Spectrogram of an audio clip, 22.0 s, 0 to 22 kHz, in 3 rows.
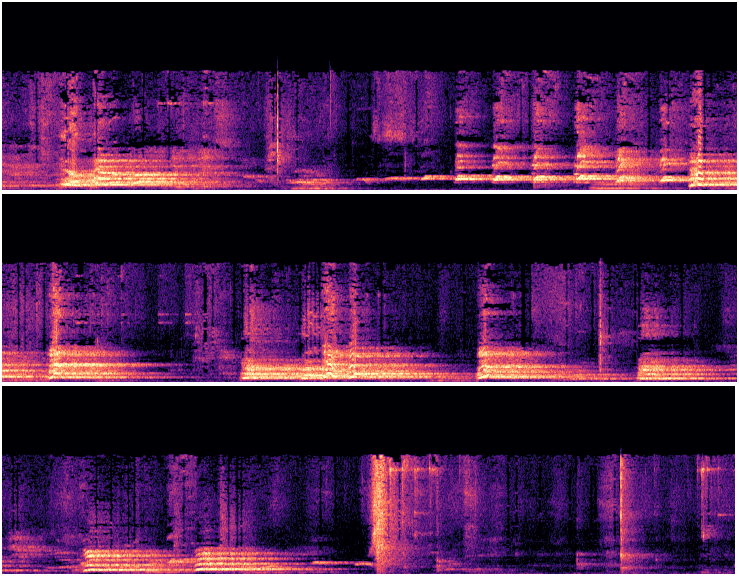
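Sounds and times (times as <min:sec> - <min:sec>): small dogs barking: 0:04.5 - 0:08.7, 0:09.8 - 0:14.5.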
